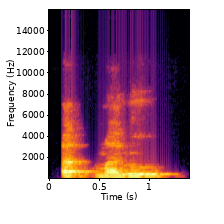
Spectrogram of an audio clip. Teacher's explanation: Huruf hamzah pertama berbaris, huruf hamzah kedua bertanda sukun dan kadar bacaannya adalah 2 harakat saja. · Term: mat badalah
